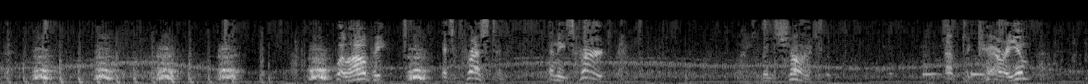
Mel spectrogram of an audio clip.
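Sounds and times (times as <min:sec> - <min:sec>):
sled dog team barking: 0:00.0 - 0:04.8, 0:07.8 - 0:10.8
speech: 0:03.4 - 0:06.4, 0:07.6 - 0:08.4, 0:09.2 - 0:10.4.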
